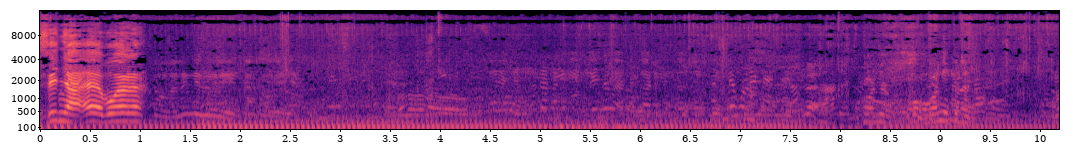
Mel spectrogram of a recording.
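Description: Two-wheel walking tractor's single-cylinder diesel engine idling steadily, an even low chugging. A loud voice cuts over it in the first second.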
